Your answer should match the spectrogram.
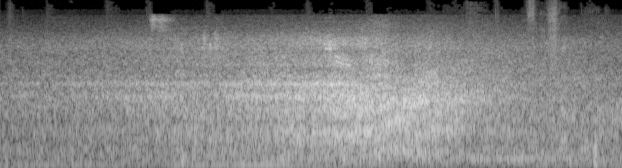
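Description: A car passing close by on a highway, its tyre and engine noise swelling to a peak about four seconds in and then fading.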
